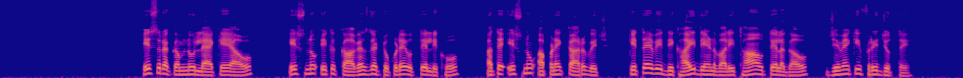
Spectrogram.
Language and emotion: Punjabi, neutral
